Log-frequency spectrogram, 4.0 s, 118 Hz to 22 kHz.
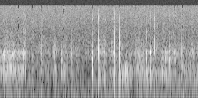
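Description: Long nails tap and scratch on a copy of "The Shack," a paperback with a paper cover lying flat. About 17 short, dry, quiet taps land at an uneven pace, each with a hollow midrange knock and no ring. Soft papery scratching fills the gaps between them.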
